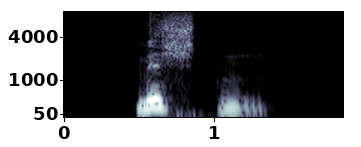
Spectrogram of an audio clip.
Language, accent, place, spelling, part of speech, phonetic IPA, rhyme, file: German, Germany, Berlin, mischten, verb, [ˈmɪʃtn̩], -ɪʃtn̩, De-mischten.ogg
- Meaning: inflection of mischen: 1. first/third-person plural preterite 2. first/third-person plural subjunctive II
